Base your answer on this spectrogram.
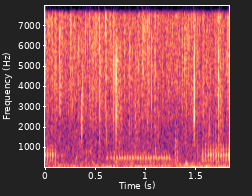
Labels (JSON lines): {"label": "biophony, croak", "recorder": "SoundTrap 500"}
